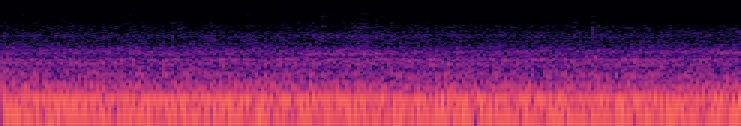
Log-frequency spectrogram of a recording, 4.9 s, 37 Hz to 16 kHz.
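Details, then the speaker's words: Mercedes 500SL R129 with M119 V8, fuel-injected, cold start after sitting over a month: steady low idle with a slightly uneven, lumpy beat, settling rather than misfiring hard; cause not confirmed. "and there's gas in it cool little it's a little lumpy"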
